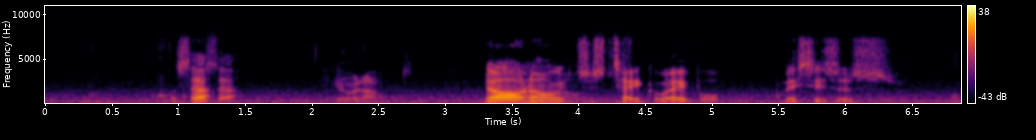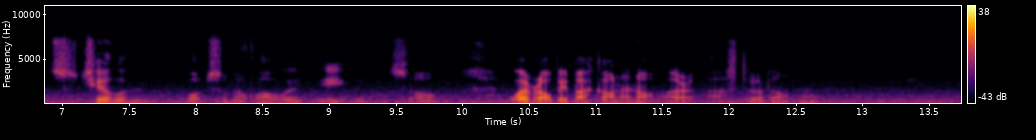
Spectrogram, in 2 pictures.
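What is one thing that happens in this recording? A young man talks casually and with animation into a close microphone.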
